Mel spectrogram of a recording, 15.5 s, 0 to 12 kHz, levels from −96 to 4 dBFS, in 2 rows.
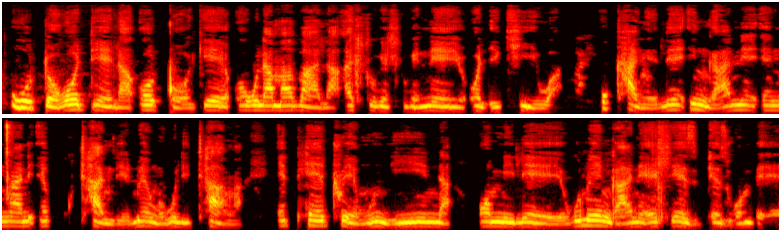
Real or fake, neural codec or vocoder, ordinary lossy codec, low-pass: fake; vocoder, 44.1 kHz, 128 mel bands every 256 samples, BigVGAN v2; MP3, 64 kbps; 10.8 kHz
